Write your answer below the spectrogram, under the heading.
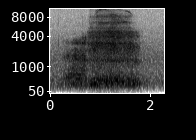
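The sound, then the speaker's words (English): A deep breath, soft and airy, drawn in and let out over about two seconds with a brief dip midway, quiet and without talk. “I want to take a deep breath.”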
